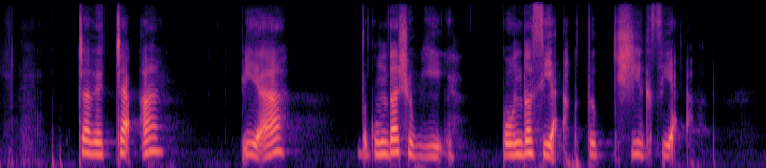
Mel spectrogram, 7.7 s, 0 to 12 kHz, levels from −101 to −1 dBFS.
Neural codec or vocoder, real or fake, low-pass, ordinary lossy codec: codec, 44.1 kHz, 2.6 kbps, SNAC; fake; 10.8 kHz; none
